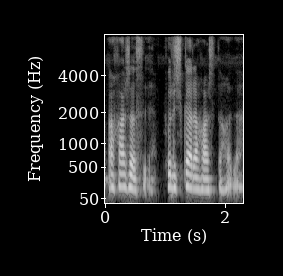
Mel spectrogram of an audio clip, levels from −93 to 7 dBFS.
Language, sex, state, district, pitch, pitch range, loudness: Bengali, female, Assam, Hailakandi, 190 Hz, 165-195 Hz, -17 LUFS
